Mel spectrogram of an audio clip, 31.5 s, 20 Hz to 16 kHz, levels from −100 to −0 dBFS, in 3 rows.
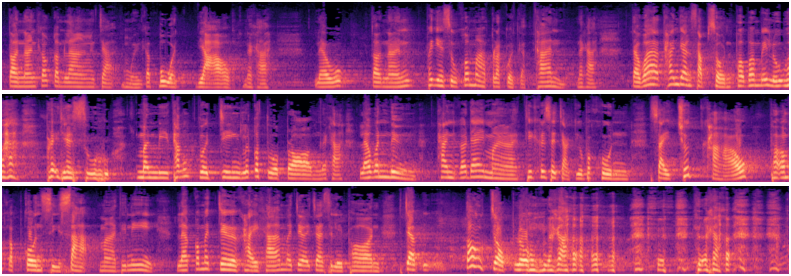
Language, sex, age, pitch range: Thai, female, 60-79, 180-235 Hz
